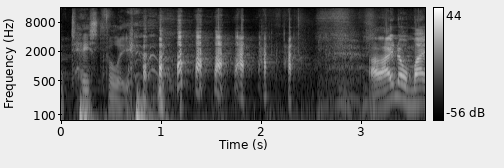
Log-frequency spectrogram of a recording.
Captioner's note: laughing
